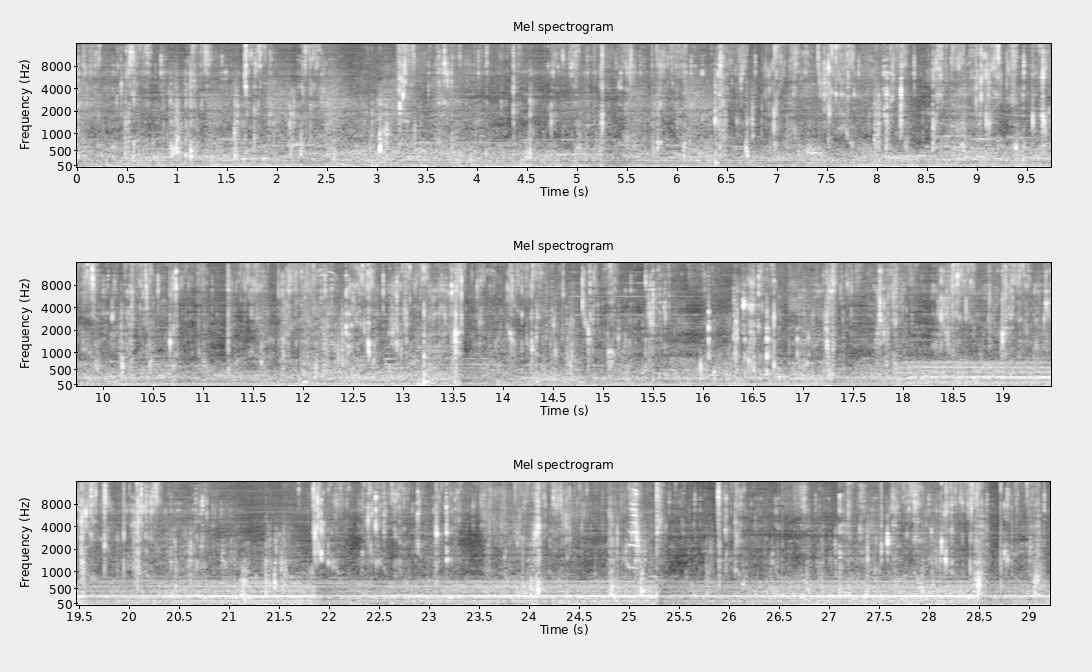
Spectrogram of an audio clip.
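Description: Close-miked chewing of a mouthful of chicken biryani, with many short mouth clicks. A steady low hum comes in about two-thirds of the way through.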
